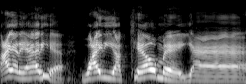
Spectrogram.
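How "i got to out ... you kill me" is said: put-on phony Boston accent, very high, loud, shrill. Mocking Leonardo DiCaprio's airport scene in The Departed for a fellow speaker, Leonardo DiCaprio's phony Boston accent. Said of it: "phony fucking Boston accent".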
